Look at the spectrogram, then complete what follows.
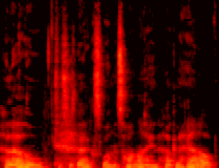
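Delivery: very soft, hushed, sultry voice. Answering a pretend wellness hotline call, sultry voice. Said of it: "I went really sultry".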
